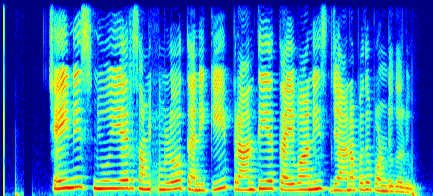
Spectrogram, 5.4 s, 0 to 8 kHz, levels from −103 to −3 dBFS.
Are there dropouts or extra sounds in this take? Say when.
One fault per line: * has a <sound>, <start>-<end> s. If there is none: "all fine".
* has a dropout, 1.9-2.0 s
